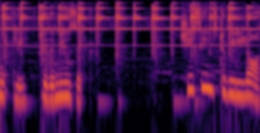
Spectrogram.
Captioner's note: bell jingling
